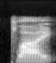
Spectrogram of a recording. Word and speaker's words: πλάι: Πλάι σε. Pay attention on this one. This is πλάι σε, which is besides, not play se.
